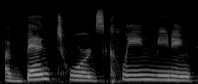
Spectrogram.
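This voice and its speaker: A woman's voice: medium pitch, unhurried. A middle-aged woman from Egypt, talking casually as a guest chef, chatty with frequent ums and laughs. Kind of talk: casual interview chat.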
